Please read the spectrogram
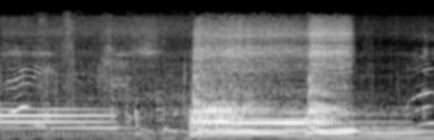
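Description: Amplified electric guitar chords ringing out: one chord held until about a second in, then a louder chord struck about two seconds in that cuts off about a second and a half later, leaving a lower note ringing.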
